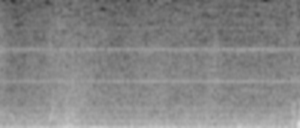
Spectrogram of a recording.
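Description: Steady low mechanical hum with a faint, thin high-pitched whine over it, an unchanging background drone with no distinct events.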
